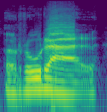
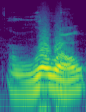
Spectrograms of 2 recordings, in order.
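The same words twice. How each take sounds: First: It is said with a rolled Spanish R. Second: It is said with English R sounds.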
